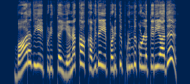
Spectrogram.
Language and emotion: Tamil, angry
